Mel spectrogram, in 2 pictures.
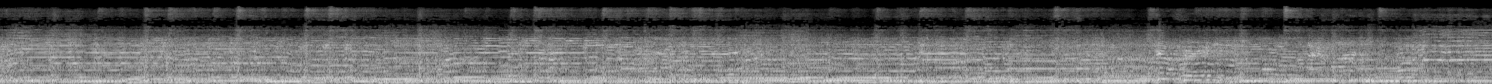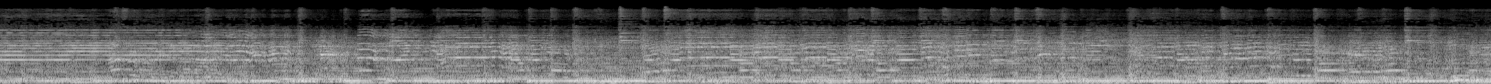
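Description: Live rock and roll band playing, with electric guitar to the fore over bass and drums.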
